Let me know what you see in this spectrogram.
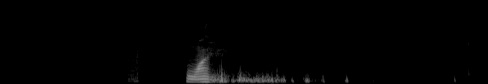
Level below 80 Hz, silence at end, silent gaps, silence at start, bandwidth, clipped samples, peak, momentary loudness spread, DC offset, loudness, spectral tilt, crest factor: -88 dBFS; 1.4 s; 1.39-1.86 s, 3.30-3.44 s; 1.3 s; 6.6 kHz; under 0.1%; -20 dBFS; 21 LU; under 0.1%; -40 LUFS; -8.5 dB/octave; 26 dB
